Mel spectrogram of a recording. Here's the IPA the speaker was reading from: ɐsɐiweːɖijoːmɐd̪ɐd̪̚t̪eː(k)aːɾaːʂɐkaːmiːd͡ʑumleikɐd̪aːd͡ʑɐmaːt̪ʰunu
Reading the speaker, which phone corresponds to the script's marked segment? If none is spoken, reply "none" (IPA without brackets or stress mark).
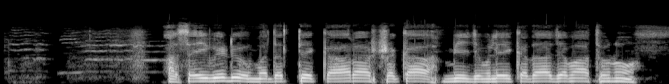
k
